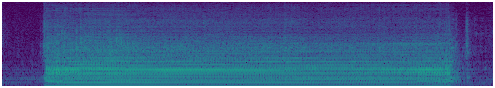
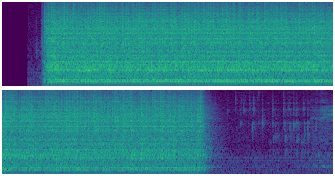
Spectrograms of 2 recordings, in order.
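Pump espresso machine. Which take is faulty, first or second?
second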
